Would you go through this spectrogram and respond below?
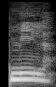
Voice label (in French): "mille", frances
